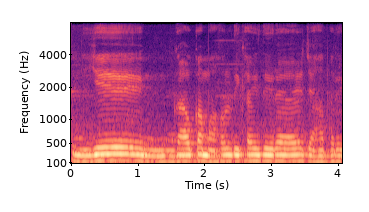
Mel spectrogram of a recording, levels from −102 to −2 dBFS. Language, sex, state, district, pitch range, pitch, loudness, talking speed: Hindi, male, Maharashtra, Gondia, 125-130 Hz, 130 Hz, -13 LUFS, 175 wpm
